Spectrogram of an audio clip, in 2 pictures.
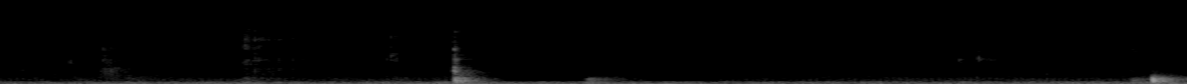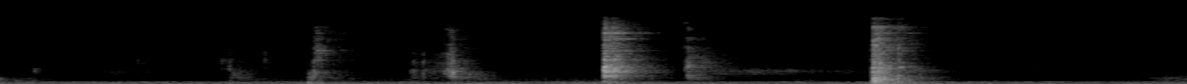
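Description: A pizza cutter's metal wheel clicks and rattles.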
